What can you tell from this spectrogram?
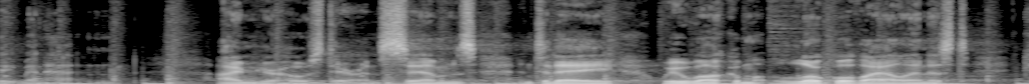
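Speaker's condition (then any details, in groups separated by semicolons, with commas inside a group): No condition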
